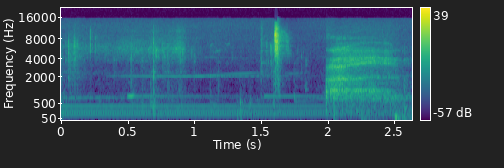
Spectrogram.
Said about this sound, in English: I'm gonna take a sip of my much needed coffee.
